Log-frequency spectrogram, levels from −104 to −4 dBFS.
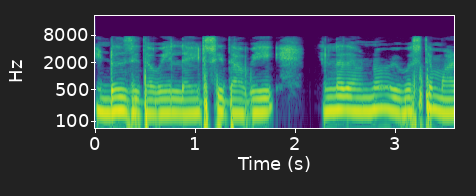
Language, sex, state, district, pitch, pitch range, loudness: Kannada, female, Karnataka, Belgaum, 165 Hz, 155-175 Hz, -18 LUFS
